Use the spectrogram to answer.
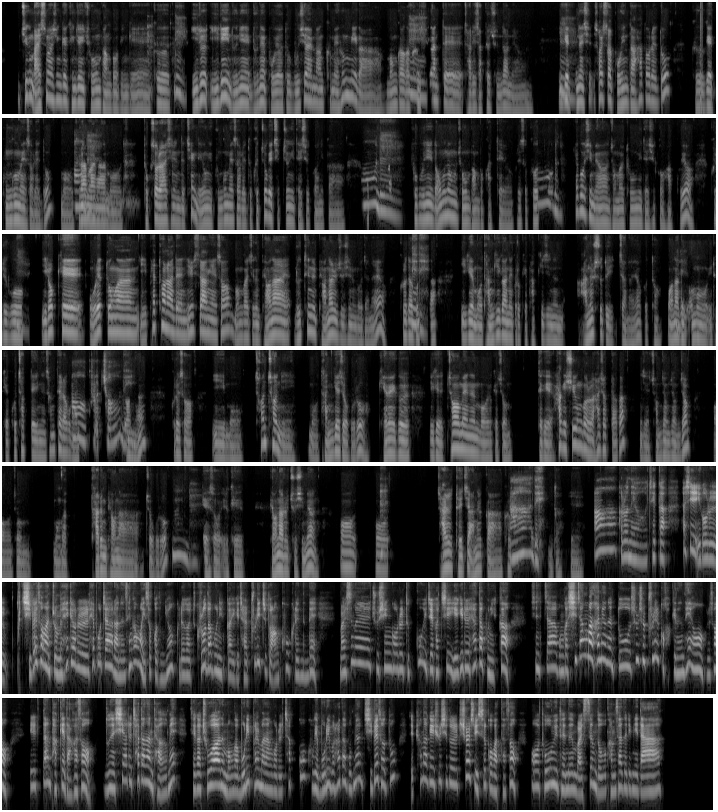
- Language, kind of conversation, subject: Korean, advice, 집에서 편안히 쉬고 스트레스를 잘 풀지 못할 때 어떻게 해야 하나요?
- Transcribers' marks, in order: other background noise; cough; cough; "하다" said as "해다"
